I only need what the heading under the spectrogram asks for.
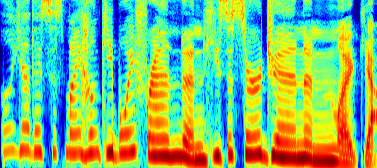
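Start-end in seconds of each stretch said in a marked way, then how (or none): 0.0-3.0 very high, squeaky little mouse voice. Retelling what the girlfriend says about her boyfriend: imitating mousy Cora Kennison. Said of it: "she's like a little mousy mouse".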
